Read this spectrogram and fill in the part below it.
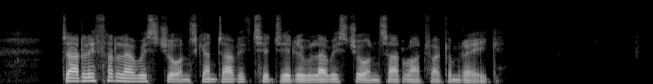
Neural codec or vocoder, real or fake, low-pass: none; real; 10.8 kHz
